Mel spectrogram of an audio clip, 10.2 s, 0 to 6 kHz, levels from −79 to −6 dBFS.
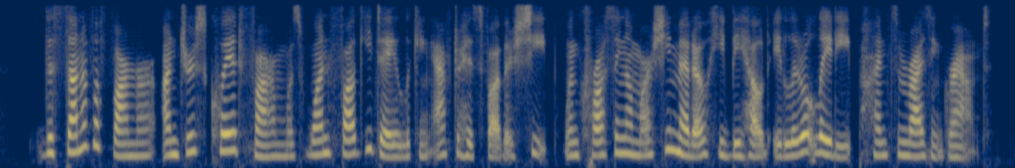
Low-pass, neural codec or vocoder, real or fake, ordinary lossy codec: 5.4 kHz; codec, 16 kHz, 0.3 kbps, FocalCodec; fake; MP3, 48 kbps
